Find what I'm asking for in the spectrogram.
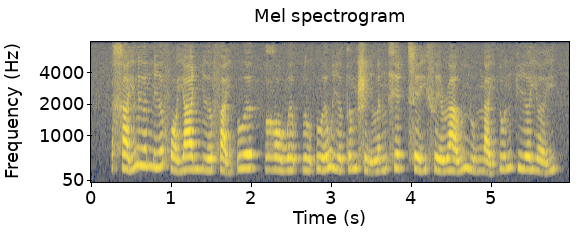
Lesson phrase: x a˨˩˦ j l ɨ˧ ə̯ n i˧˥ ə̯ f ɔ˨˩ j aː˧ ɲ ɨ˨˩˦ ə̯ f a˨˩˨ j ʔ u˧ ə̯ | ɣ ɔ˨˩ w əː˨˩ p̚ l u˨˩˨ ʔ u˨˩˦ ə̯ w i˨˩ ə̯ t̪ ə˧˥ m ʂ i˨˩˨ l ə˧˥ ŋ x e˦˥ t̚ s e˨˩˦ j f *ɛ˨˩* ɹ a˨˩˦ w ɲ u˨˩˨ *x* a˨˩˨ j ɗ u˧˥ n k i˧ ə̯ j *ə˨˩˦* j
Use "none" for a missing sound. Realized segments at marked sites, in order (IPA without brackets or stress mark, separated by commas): e˨˩, ŋ, əː˨˩˦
